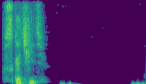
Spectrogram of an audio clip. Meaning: 1. to jump (up, onto, out of), to leap (on, into, onto), to get up quickly 2. to rise, to swell (up), to come up (e.g. a pimple on the face, a bump on the head)
- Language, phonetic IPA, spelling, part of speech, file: Russian, [fskɐˈt͡ɕitʲ], вскочить, verb, Ru-вскочить.ogg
